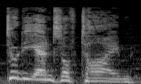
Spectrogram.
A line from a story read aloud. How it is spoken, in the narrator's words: the Khan thundered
